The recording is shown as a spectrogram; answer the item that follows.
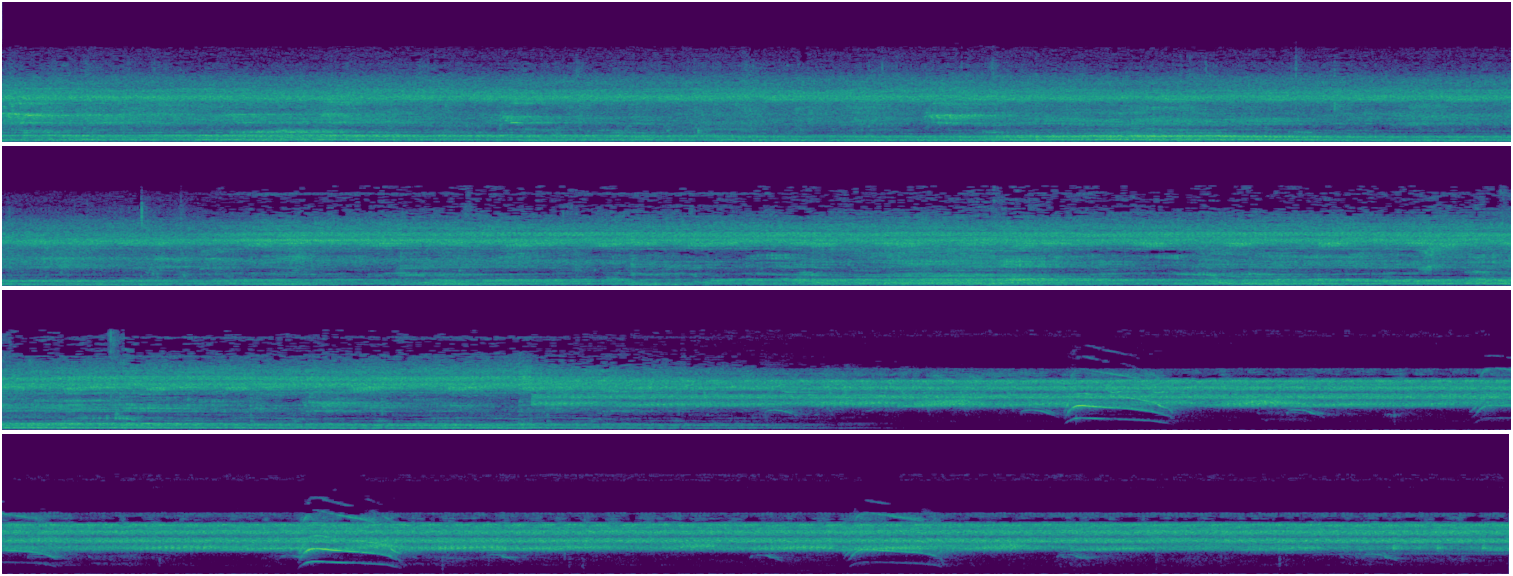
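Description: A troop of red howler monkeys calling in a loud, drawn-out chorus of roars that swells and fades in waves. It stops about two-thirds of the way through, leaving steady high insect buzzing with a few short falling chirps.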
